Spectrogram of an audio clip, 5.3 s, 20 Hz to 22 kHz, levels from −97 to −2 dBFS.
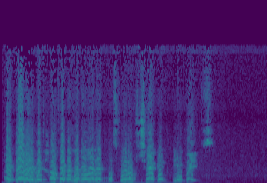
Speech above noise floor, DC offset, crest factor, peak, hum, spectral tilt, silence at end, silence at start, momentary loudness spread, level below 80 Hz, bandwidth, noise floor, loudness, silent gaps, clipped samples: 21 dB; under 0.1%; 22 dB; -30 dBFS; none; -1 dB/octave; 0 s; 0 s; 10 LU; -80 dBFS; 16.5 kHz; -75 dBFS; -51 LUFS; none; under 0.1%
